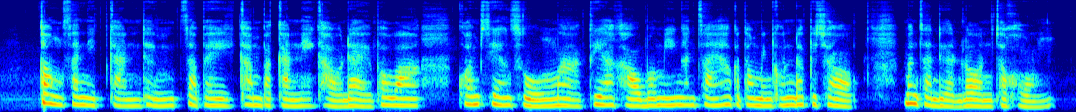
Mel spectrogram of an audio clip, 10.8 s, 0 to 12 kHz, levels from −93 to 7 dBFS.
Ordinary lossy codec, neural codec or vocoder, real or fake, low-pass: none; none; real; none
